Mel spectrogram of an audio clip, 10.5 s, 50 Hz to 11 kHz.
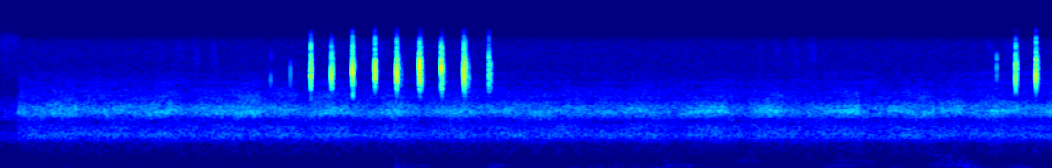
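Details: Song of a Handsome Cross Grasshopper, Oedaleus decorus, on Cres, Croatia, 27 July 2023, via an ultrasound detector: a rapid, even series of about nine crisp high ticks over a steady hum, then two or three more near the end.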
